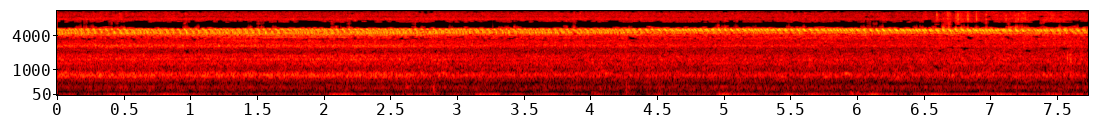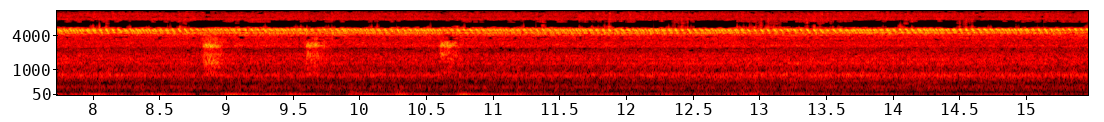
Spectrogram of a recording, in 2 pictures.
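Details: Inside the vivarium of Diego, a bearded dragon, crickets keep up a high steady pulsing trill, while background habitat sounds add a few brief higher notes and soft hoot-like sounds midway.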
